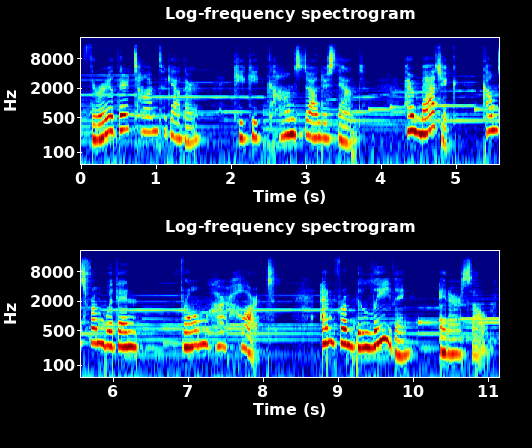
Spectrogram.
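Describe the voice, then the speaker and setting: Over music in the background, a soft-spoken woman with a fairly high pitch uses a gentle, calm tone and lively intonation, leaving long, frequent pauses. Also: fairly slow pace. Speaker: English teacher. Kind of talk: gentle read-aloud of a story summary for sleep and listening practice. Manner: gentle, soft, calm.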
